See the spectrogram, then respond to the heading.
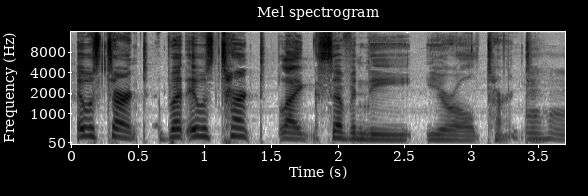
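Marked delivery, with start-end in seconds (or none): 1.6-3.4 slow emphasis. Shown as a demonstration. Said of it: "explaining the slang".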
